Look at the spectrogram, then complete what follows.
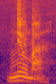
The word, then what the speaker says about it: pneuma: Ok, después tenemos espíritu, pneuma, P-N-E-U-M-A, P-N-E-U-M-A. Lo siento si no te gusta el hecho de que estas palabras comienzan con P pero no se pronuncia. Lo siento mucho. Pero hay que culpar los griegos, no a mí.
